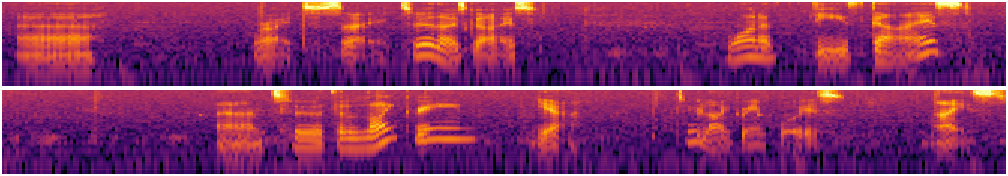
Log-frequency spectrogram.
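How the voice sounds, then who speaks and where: Very soft-spoken, a woman talks at a very slow pace with long, frequent pauses. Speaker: streamer. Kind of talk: casual chat. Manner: thinking aloud.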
